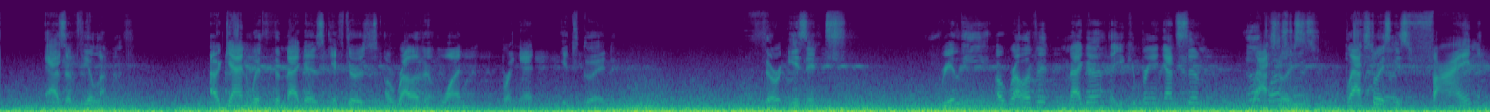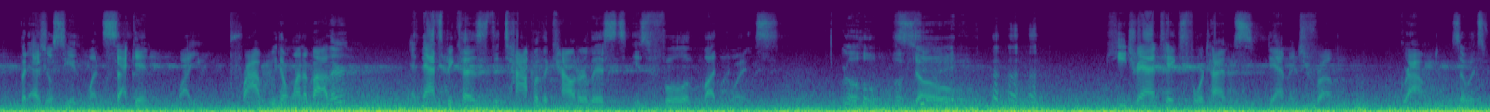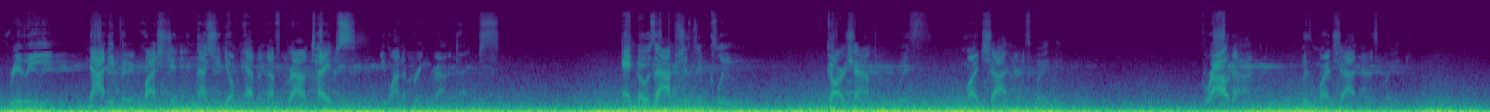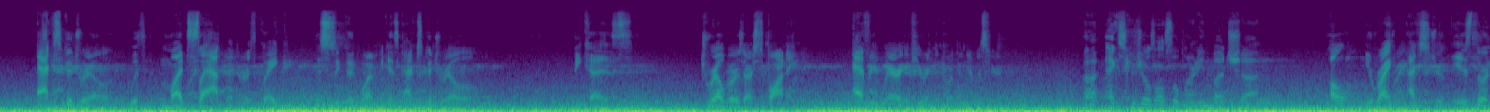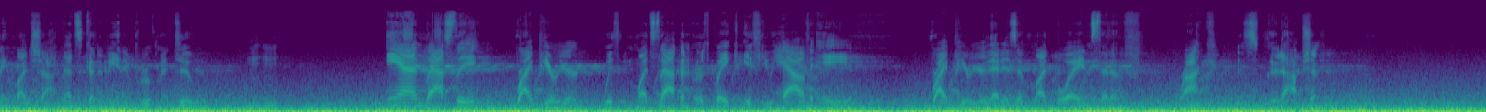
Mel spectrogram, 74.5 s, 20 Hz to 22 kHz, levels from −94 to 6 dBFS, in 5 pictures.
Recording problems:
echo of what is said; noticeable; throughout; 150 ms later, 15 dB below the speech
low rumble; loud; throughout; as loud as the speech

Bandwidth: 14 kHz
